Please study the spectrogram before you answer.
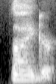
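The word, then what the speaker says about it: Zweigart: It's silk ribbon embroidery on Zyger, I think that's how you say it? Yes, Zyger, yes.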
